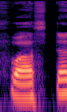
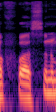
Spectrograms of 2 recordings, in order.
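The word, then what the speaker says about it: fasten: इसी तरह फास्टन नहीं बोलना, फासन बोलना है।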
